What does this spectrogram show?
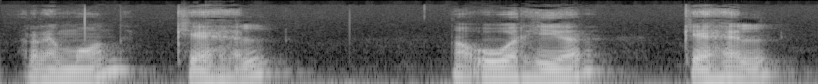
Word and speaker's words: Cajal: Now over here, Cajal, it is Spanish word. So J is pronounced as H, but in India many times we speak it as a Cajal.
